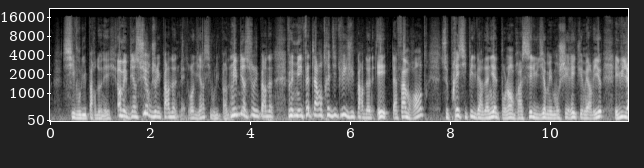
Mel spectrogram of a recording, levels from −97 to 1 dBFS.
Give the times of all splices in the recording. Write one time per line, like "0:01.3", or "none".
none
